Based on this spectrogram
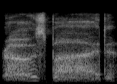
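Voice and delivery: slow breathy last word; dying whisper. Pretend.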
